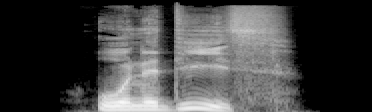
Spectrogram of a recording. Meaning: anyway, anyhow
- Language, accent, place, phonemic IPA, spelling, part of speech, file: German, Germany, Berlin, /oːnəˈdiːs/, ohnedies, adverb, De-ohnedies.ogg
